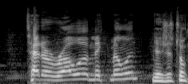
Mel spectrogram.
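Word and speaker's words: Tetairoa McMillan: Tedoic McMillan. Did I add an extra syllable there? Tedoa McMillan.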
